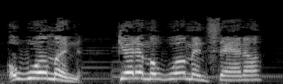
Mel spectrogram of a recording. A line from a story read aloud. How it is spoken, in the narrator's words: These men were very loud and irritating, constantly laughing and jostling one another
